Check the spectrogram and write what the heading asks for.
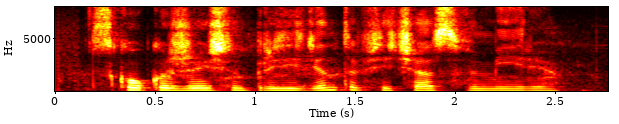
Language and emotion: Russian, neutral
